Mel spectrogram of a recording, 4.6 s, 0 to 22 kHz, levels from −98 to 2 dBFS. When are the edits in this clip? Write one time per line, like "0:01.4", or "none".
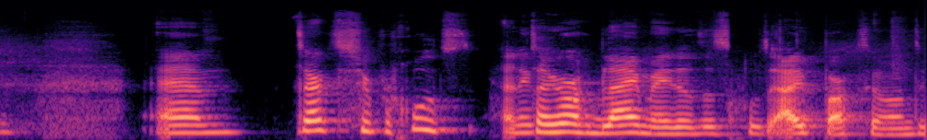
0:01.5
0:02.7
0:03.6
